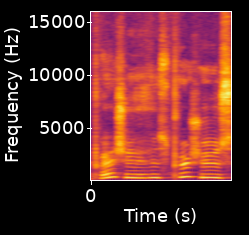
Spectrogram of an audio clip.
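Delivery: high, drawn-out mock call for a dog; high-pitched retold call. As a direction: imitate him calling out for his pet, pitched well up. Villain calling his dog, retold.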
